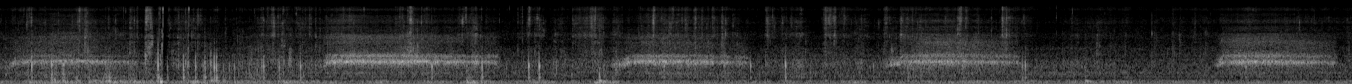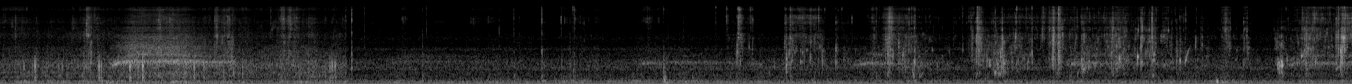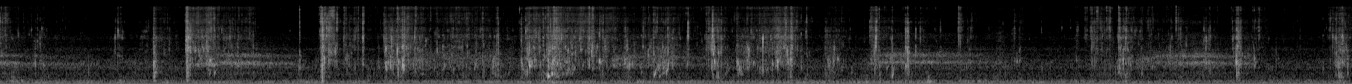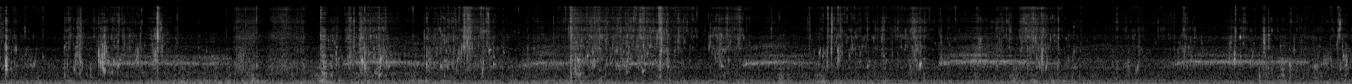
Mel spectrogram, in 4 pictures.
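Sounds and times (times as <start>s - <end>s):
rubber boots squelching in mud: 0.0s - 17.0s, 20.3s - 54.0s
mud and water slaps: 0.0s - 17.2s, 20.2s - 54.0s.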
